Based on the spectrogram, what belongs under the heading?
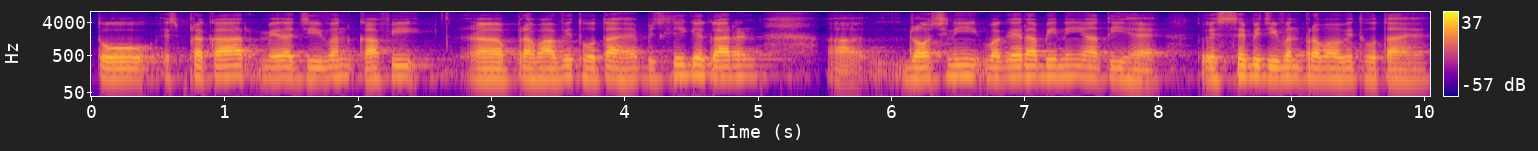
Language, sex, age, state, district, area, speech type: Hindi, male, 18-30, Madhya Pradesh, Bhopal, urban, spontaneous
